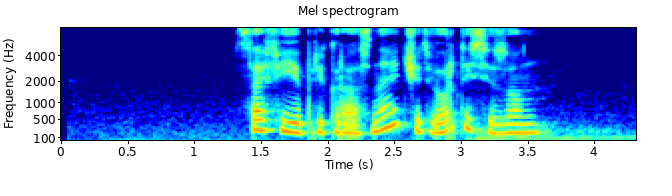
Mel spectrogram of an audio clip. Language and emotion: Russian, neutral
